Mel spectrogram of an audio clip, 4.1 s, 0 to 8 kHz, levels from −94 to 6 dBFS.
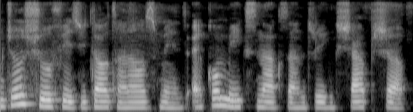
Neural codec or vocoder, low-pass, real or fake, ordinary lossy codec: none; 7.2 kHz; real; none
